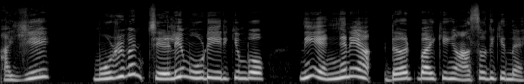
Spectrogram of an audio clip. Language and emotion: Malayalam, disgusted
